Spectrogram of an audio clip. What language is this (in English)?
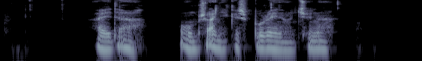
Mari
